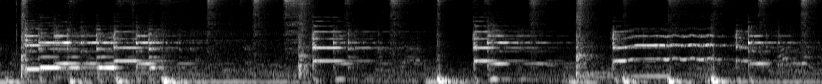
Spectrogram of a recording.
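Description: Live blues band playing an instrumental passage: short melodic lead phrases with some wavering held notes over drums and a low bass line.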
